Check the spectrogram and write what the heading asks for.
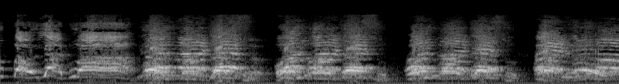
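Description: A man's voice declaiming loudly in Yoruba, in chanted phrases, some held on one pitch for about a second.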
